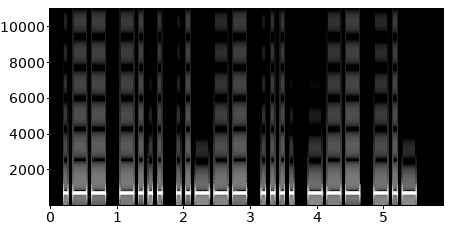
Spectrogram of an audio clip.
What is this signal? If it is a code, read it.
Morse code, heard as a keyed tone, about 17 wpm, 700 Hz. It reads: WB2HOK
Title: USA Callsign DE Callsign - 6 Characters - 17wpm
